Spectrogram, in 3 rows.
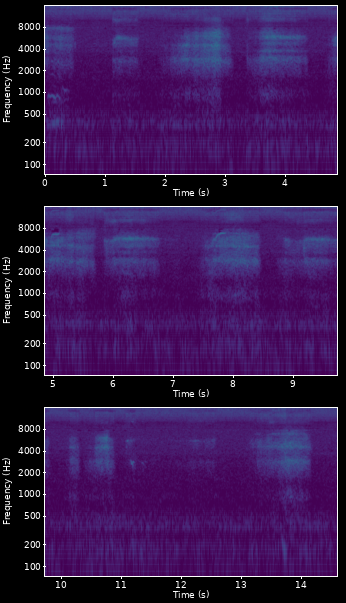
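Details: Sleeping cat snoring loudly with rough, wheezy noises on each breath, about 23 a minute, over a steady low room hum.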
